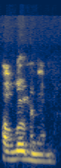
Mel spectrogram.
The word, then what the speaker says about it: aluminum: It's aluminum.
